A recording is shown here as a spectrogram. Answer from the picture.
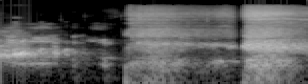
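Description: A man's laughter breathed close into a handheld microphone: the end of a voiced laugh, then two loud gasping breaths, each under a second long, one right after the other.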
